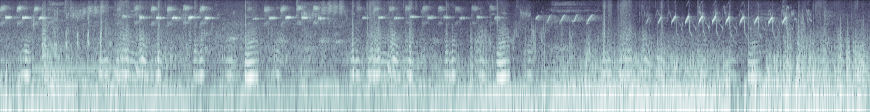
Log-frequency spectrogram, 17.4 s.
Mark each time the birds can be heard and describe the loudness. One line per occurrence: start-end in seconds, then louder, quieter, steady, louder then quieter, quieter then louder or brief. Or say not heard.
0.0-17.3 quieter then louder.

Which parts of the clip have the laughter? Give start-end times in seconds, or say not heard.
0.6-2.5.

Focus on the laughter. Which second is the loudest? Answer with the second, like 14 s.
1 s.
